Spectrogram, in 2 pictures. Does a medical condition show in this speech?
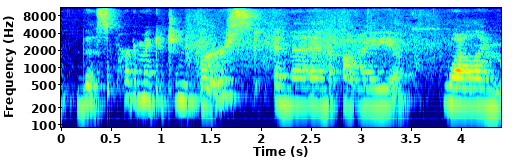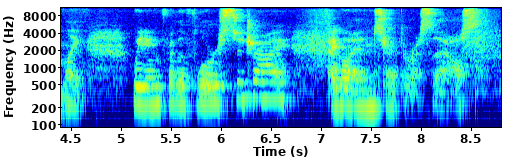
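No.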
